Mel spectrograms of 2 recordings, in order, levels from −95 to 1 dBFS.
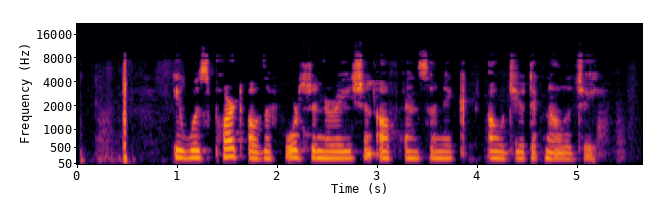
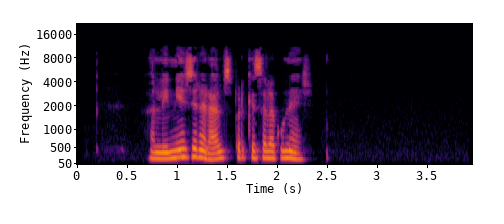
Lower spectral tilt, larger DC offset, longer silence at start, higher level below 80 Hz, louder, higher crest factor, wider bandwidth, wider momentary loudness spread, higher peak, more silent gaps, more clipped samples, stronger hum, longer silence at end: about the same, -4 dB/octave vs -4.5 dB/octave; neither; second, 0.05 s vs 0.75 s; first, -68 dBFS vs -82 dBFS; first, -25 LUFS vs -29 LUFS; first, 24 dB vs 18 dB; second, 9.4 kHz vs 11 kHz; about the same, 9 LU vs 7 LU; first, -2 dBFS vs -14 dBFS; neither; neither; neither; second, 0.45 s vs 1.65 s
